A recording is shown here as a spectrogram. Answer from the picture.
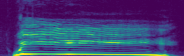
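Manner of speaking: put-on very high, slow, squealing kid-on-a-ride voice; giddy Clive. Clive shouting to kids on the rail, high slow squeal. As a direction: squeal it like a child on a merry-go-round. Voicing Clive's merry-go slide.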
